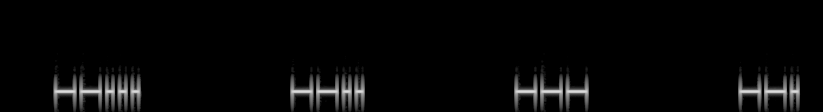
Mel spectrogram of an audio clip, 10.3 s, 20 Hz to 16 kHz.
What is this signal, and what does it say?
Morse code, heard as a keyed tone, about 15 wpm, spaced as for 4 wpm, 700 Hz. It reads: 7ZOG
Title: USA Call Signs - 6 Characters - 8x Character Spacing - 15wpm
